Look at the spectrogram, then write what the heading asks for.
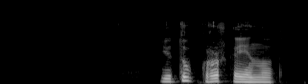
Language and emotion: Russian, neutral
